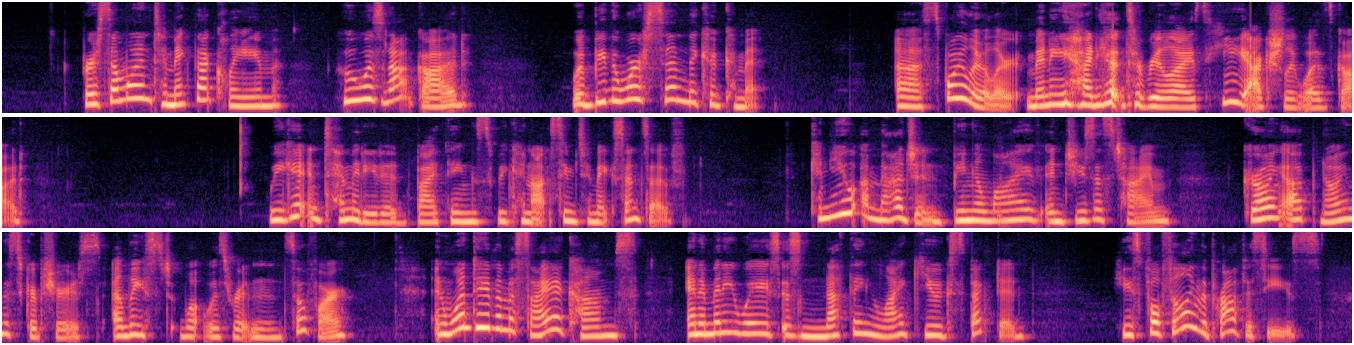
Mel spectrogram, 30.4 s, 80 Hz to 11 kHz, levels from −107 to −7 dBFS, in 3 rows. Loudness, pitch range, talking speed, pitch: -22 LUFS, 225-300 Hz, 160 wpm, 255 Hz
